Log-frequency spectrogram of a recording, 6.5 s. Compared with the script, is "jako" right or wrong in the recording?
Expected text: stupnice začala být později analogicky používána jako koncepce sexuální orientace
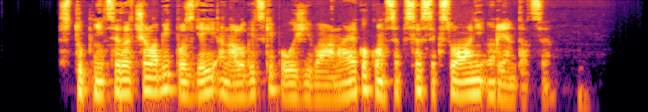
right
